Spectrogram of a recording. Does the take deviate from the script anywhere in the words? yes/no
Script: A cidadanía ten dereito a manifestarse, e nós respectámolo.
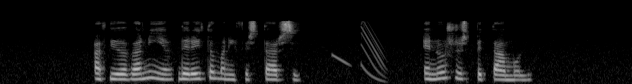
yes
